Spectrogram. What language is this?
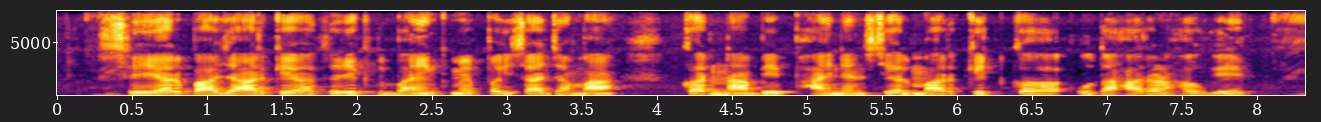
Bhojpuri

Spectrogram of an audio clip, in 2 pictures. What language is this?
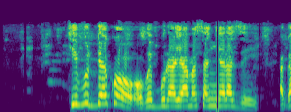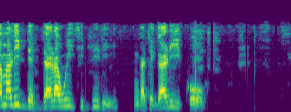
Ganda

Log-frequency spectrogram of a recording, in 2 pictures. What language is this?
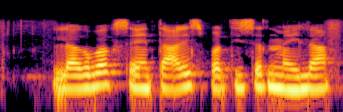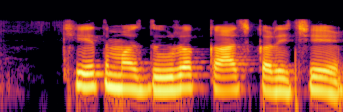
Maithili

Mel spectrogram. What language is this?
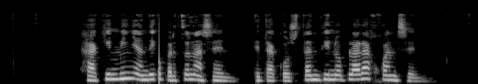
Basque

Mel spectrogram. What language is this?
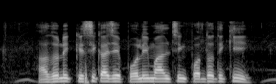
Bangla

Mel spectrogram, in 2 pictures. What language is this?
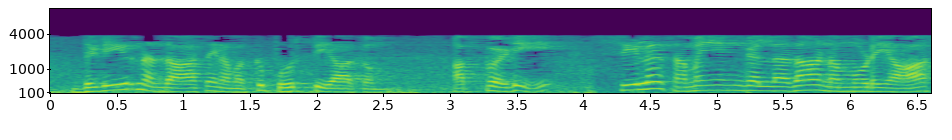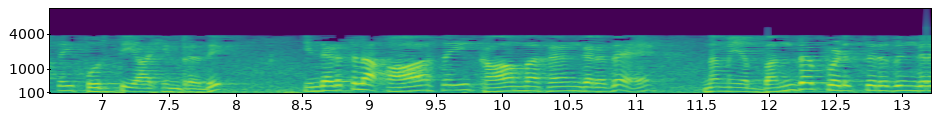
Tamil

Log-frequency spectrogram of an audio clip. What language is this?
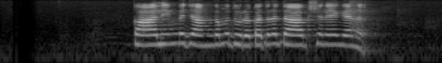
Sinhala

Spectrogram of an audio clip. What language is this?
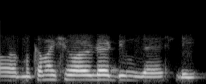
Konkani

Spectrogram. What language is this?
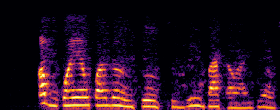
Igbo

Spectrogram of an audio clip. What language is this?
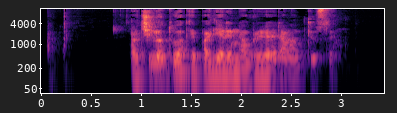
Basque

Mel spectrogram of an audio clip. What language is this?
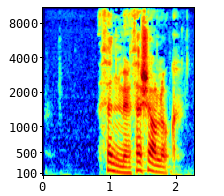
Kabyle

